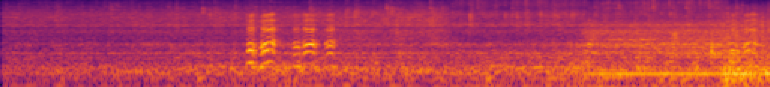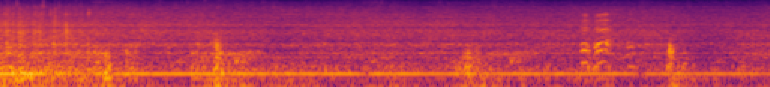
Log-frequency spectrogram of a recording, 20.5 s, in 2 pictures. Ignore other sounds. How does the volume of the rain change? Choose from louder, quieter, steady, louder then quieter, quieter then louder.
louder then quieter.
